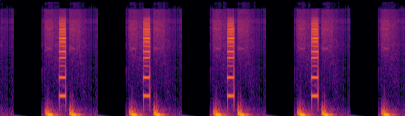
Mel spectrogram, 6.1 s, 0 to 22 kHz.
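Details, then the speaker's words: Simulated normal heartbeat from educational CD-ROM software explaining valve closure causing the second "dub" sound: steady lub-dub at about 48 beats a minute with a monitor beep at each beat. "To prevent any blood from returning to the heart, another pair of valves close at the exit of the heart. This closure makes the second dollar dub sound."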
